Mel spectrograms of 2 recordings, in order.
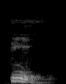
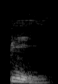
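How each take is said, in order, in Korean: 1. 글자 이름인 'bee'로 발음합니다. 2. 글자 이름인 'bee'로 발음합니다.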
